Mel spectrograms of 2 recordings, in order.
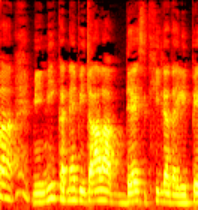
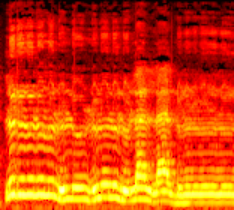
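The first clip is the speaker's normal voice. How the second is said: singing la la through a robot voice changer. Acted. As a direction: sing nonsense syllables in a robot filter. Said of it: "tako zvučim kao robot".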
